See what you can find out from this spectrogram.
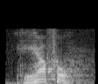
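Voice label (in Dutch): "gaffel", dialect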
